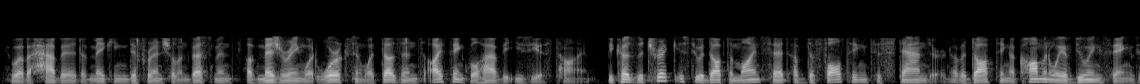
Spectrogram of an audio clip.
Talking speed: 220 wpm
